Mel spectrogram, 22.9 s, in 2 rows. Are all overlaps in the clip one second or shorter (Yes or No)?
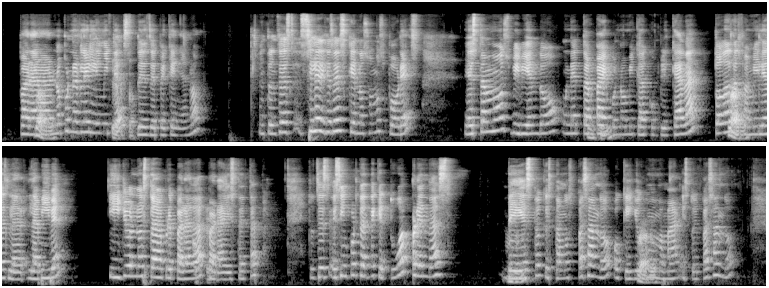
Yes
